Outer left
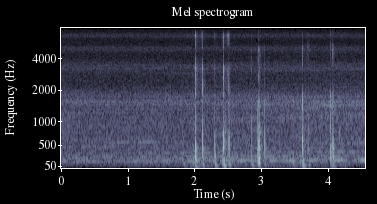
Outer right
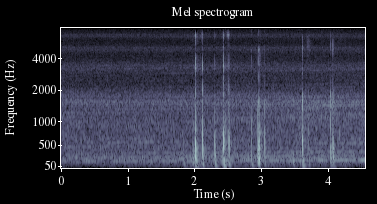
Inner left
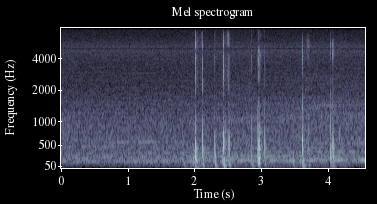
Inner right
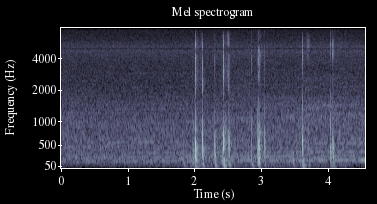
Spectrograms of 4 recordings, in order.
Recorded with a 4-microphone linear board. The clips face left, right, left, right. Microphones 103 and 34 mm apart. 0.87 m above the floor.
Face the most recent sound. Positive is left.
turn(degrees=10)  # may be behind; listen again after turning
